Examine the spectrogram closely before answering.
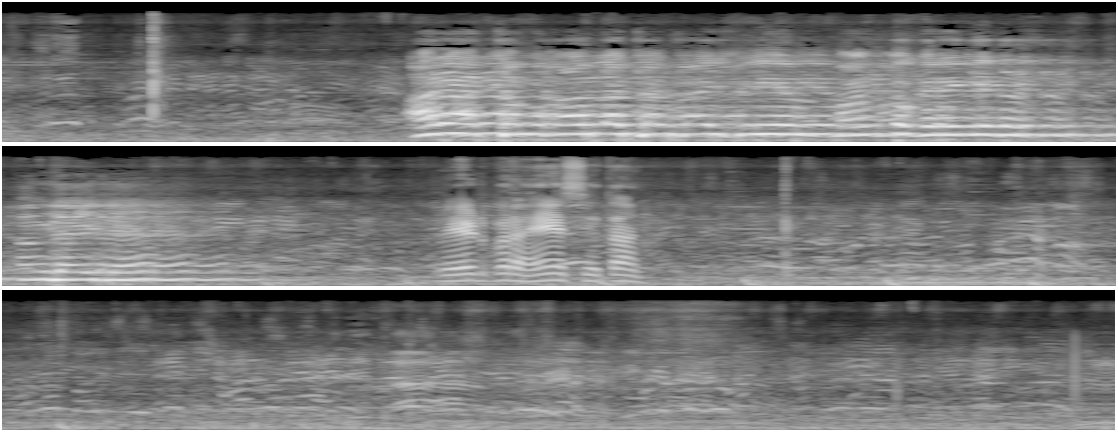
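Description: A crowd murmurs and cheers in the background.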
